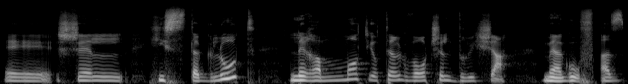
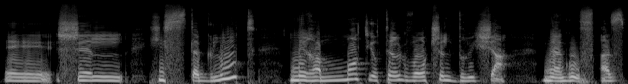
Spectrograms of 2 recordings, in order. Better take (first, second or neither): first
